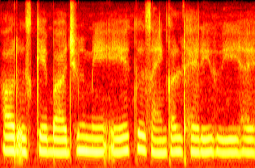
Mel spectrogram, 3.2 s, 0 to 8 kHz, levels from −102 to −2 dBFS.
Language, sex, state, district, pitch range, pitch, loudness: Hindi, female, Karnataka, Koppal, 190-210 Hz, 200 Hz, -17 LUFS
